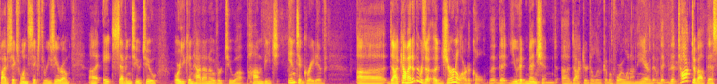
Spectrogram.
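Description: A man with a plain, everyday voice talks at a fairly quick pace. His pitch is medium, with ordinary variation. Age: 50s. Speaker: radio host. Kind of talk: radio interview. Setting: radio studio.

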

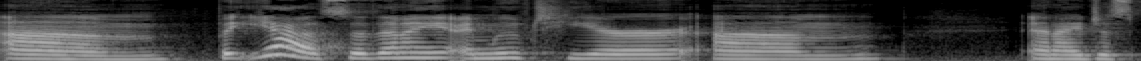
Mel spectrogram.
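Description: A woman with a plain, everyday voice and an American accent speaks at a moderate pace, her fairly high pitch held in a fairly even intonation. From New Jersey, US. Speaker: comedy writer. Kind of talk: casual interview chat.

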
